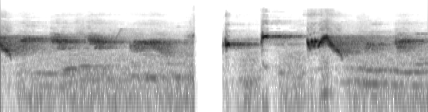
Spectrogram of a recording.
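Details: Continuous song of a tame Moroccan common bulbul, meant to prompt males to sing and females to prepare for mating: mellow warbled whistles, a short silence, then clipped high notes and a downward-swooping phrase.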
